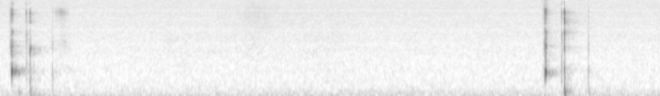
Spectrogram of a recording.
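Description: Quiet room with brief, sharp hiccup clicks in two pairs, about four hiccups, separated by silence. Newborn hiccups.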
